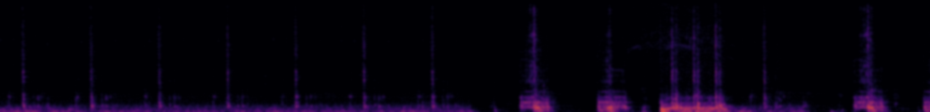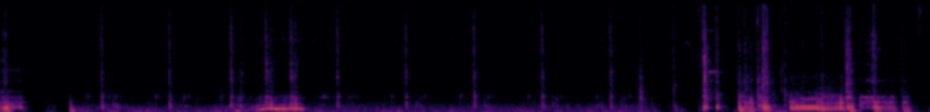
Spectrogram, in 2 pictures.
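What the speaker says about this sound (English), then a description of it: "keep lifting up your presser foot and moving it" A sewing machine stitches a fabric travel jewellery and medication pouch around a curve, running in short bursts of rapid mechanical ticking separated by pauses, close and moderately loud.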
